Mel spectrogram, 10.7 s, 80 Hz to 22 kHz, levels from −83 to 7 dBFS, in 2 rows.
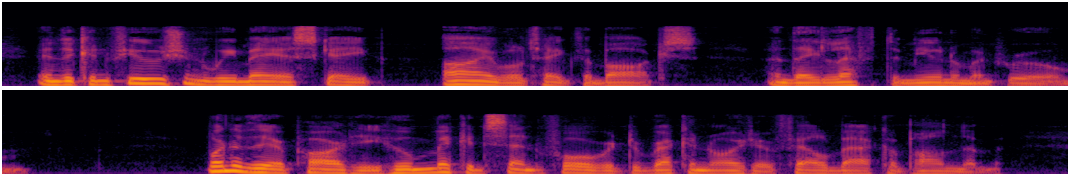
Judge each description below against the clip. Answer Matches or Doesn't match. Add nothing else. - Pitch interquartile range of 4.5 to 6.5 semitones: Doesn't match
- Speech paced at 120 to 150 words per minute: Doesn't match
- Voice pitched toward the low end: Matches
